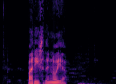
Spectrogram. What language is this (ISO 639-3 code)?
glg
